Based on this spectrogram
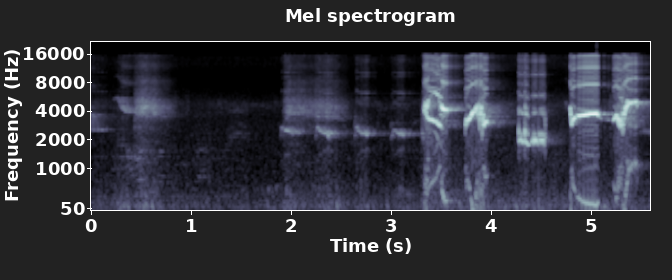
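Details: Oriental magpie-robin song with kasan fill: soft thin high whistles at first, then a run of loud sweeping whistled notes mixed with harsh buzzy clicks.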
